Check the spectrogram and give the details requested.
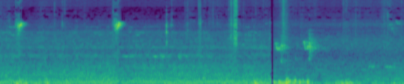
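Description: Birds chirping: two short, sharp high chirps in the first two seconds, then two lower chirps shortly after the middle, over a low background rumble.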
